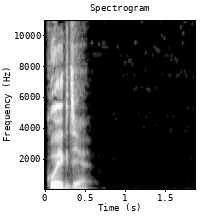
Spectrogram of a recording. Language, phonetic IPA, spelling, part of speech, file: Russian, [ˌko(j)ɪ ˈɡdʲe], кое-где, adverb, Ru-кое-где.ogg
- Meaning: somewhere, here and there, in some places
